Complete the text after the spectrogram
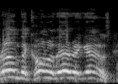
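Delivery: very high, loud Australian track announcer; Aussie race caller. Retold or imitated. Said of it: "I did an, Au-, an Aussie voice".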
